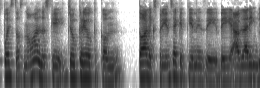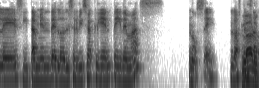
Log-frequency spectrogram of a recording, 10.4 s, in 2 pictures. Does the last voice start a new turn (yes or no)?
yes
